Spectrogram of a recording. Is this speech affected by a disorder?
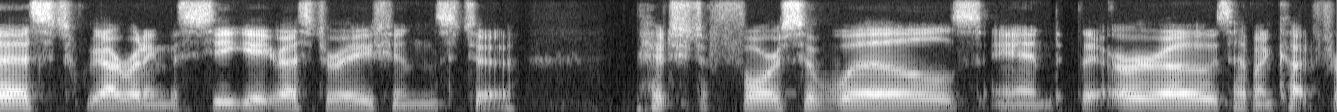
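No.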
